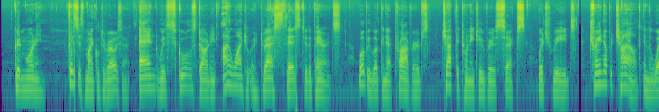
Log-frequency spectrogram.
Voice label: Radio Sermonette; Proverbs 22 6; Children and School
